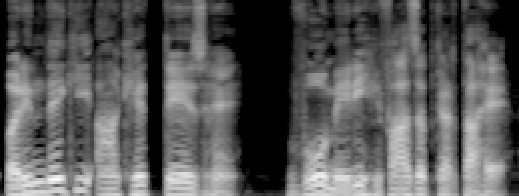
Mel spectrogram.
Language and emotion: Urdu, neutral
